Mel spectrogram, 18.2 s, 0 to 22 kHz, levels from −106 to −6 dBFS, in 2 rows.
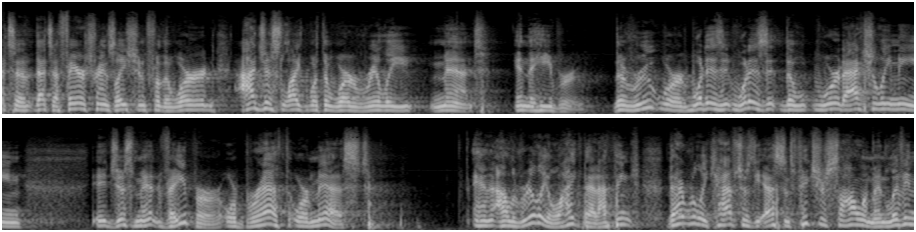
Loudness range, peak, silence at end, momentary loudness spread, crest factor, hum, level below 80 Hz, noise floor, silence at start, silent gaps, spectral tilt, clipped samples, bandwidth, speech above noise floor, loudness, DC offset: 2 LU; -16 dBFS; 0 s; 6 LU; 20 dB; none; -78 dBFS; -73 dBFS; 0 s; none; -5 dB/octave; under 0.1%; 14.5 kHz; 37 dB; -37 LUFS; under 0.1%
